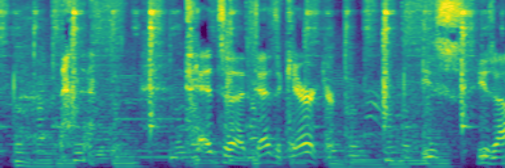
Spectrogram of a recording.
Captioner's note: laughs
